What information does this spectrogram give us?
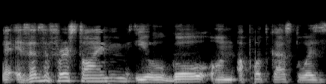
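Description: A middle-aged man from Egypt with an Egyptian Arabic accent, hosting a video-call interview and speaking English slowly, haltingly and deferentially. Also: medium pitch. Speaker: podcast host. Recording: muffled video-call audio.

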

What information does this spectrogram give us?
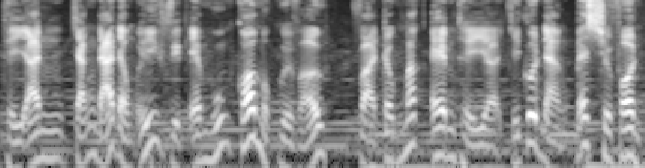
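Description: A man's voice: medium pitch, big pitch swings, moderate pace, music in the background, close to an everyday voice. A man voicing a scheming, pleading male god of the underworld in a cartoon fairy tale. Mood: wheedling.

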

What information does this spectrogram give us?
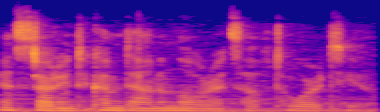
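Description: Female meditation guide, low soft breathy voice, calming near-whisper, slightly muffled lo-fi recording. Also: brisk. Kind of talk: guided meditation, slow spoken instructions. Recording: dull lo-fi sound under music. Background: meditation music with singing bowls.

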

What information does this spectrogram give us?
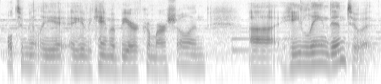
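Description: A middle-aged man telling a story in a measured way during a seated interview. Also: medium pitch, fairly even intonation, lo-fi sound. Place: indoor press room, seated interview. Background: music.

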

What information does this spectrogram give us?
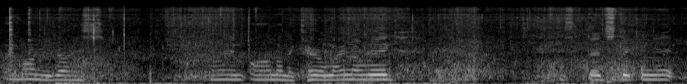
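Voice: medium pitch, monotone, unhurried. A fishing vlogger giving casual commentary in short, plain remarks to viewers, recorded on an action camera outdoors by a lake. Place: outdoors on an open lake shore. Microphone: chest or head-mounted action camera. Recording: outdoor action camera with clear ambient noise.

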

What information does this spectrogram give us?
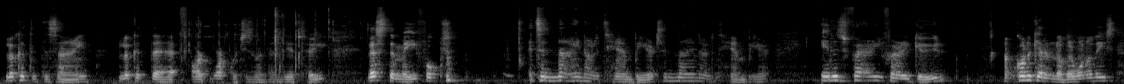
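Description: A man giving an enthusiastic, casual beer review, repeating words and filling pauses with ums. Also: mid-range voice.

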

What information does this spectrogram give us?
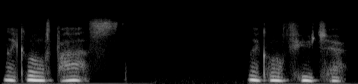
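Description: A woman leading a guided meditation in a gentle near-whisper, with short phrases and long pauses. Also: lowish voice, level tone, husky, dry recording, dull audio.

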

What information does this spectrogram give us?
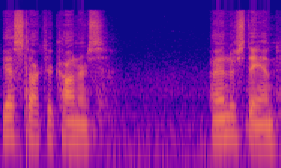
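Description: An actor playing an apologetic young student who is secretly a hero, with an American accent and a hesitant, earnest manner. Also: male voice, on the high side, fairly even intonation, a little slow, a bit bright. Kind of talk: video game voice acting.

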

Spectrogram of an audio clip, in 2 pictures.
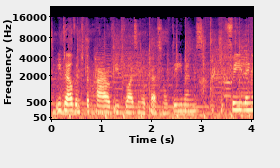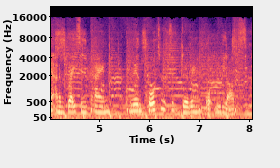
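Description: A woman host giving a calm, measured scripted introduction to an interview episode. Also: on the low side. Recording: voice over loud band music. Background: loud rock band music.

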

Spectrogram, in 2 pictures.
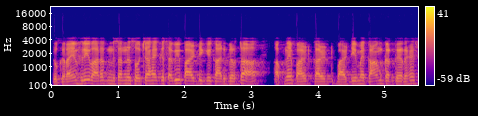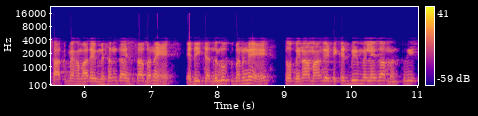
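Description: A man's voice: fairly high pitch, flat delivery, a little fast, few pauses. Older man lecturing over a phone line. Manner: emphatic, lecturing, seeking agreement with rhetorical questions. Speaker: activist, retired police officer. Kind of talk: persuasive political talk on a phone call. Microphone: phone call. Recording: muffled narrow-band phone call recording.

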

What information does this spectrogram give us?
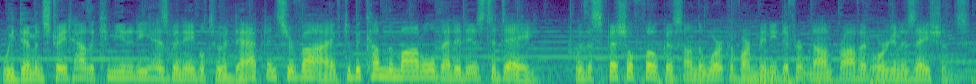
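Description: A man's voice: medium pitch, quick pace. Male narrator, middle-aged, mid-range voice, scripted community promo, faint guitar bed. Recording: music behind the voice.

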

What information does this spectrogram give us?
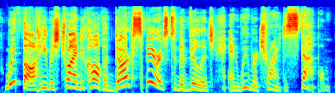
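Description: A woman voicing a pompous, excitable man who declaims self-importantly in a children's folktale. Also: mid-range voice, brisk, breathy edge. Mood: excited, earnest.

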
